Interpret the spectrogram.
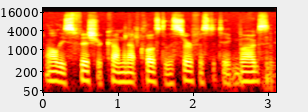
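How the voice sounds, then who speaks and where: A man's voice: sits low, flat delivery, moderate pace, gravelly, a little hiss or hum. A middle-aged man chatting casually and enthusiastically while fishing from a drift boat outdoors. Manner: enthusiastic, exclaiming. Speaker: fishing guide and host. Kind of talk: casual on-camera chat.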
